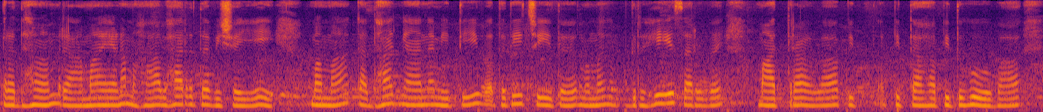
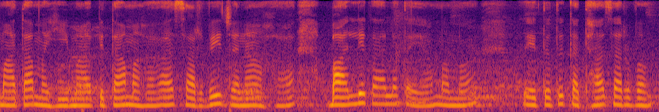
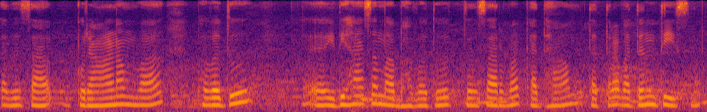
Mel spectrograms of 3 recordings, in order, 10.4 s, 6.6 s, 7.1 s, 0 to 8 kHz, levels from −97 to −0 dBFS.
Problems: background sounds at intervals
